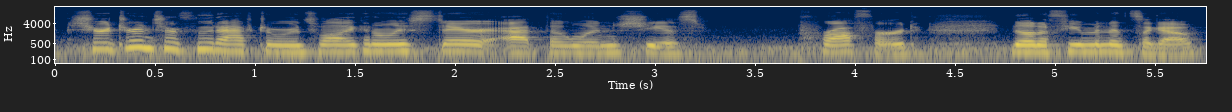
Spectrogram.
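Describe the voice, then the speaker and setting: A woman streamer reading a visual novel's narration aloud in an expressive, storytelling style. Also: a little high, a little fast. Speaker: let's play streamer. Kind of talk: expressive read-aloud narration of game text. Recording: faint background noise.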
